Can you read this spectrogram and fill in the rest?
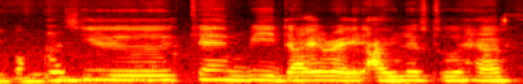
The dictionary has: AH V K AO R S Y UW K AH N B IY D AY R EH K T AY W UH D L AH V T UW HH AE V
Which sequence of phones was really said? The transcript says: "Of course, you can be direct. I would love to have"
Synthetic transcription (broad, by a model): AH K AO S Y UW K AH N B IY D AY R EH K T AY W L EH F T UW HH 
